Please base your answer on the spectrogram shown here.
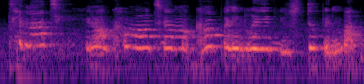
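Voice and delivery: scolding the roaches. Pretend. She yells at roaches crashing her company, mock furious. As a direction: chase them off like naughty kids.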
